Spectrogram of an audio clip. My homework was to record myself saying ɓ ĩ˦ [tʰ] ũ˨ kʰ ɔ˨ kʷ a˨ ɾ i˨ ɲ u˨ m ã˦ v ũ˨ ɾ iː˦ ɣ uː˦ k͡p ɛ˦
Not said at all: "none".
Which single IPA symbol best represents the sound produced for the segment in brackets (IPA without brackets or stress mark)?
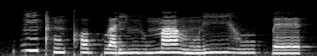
tʰ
